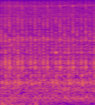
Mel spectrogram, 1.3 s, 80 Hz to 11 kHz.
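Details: Peugeot 607 3.0 V6: quick, even light knock about eight times a second over the idle, coming from the front of the engine near the timing belt. Source not pinned down.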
